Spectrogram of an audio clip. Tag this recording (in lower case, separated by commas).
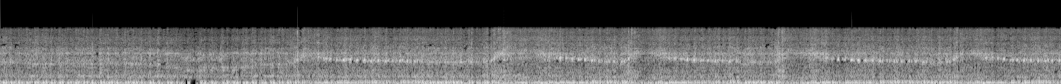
vehicle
